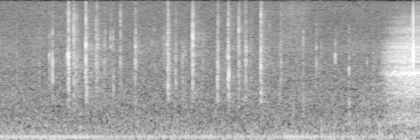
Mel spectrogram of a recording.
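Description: Quiet clicks of typing on a computer keyboard, a short irregular burst of keystrokes close to the microphone, with a brief louder rustle at the end.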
